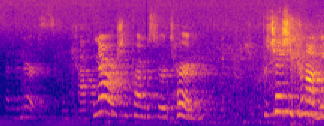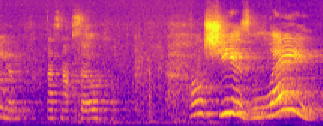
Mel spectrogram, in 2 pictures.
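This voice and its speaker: A woman's voice: high-pitched, lively intonation. A young woman acting an impatient young girl in love in a stage play, pleading and urging for news, on a school stage. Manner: impatient, pleading, quick to urge. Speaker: student actor. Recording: echoey hall, stage mics, faint noise.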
